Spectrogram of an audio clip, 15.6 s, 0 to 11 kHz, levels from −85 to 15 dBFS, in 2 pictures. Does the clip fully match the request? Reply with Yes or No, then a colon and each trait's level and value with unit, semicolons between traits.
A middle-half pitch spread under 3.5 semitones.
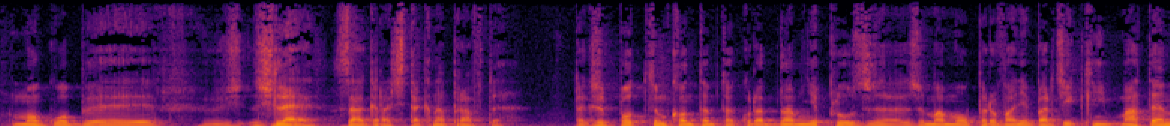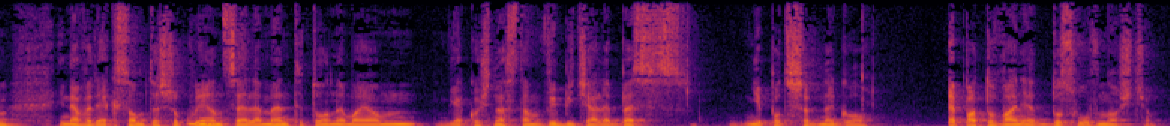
Yes: narrow, 2.4 semitones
